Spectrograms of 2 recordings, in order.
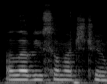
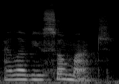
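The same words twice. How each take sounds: First: Said in the usual way. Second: Hushed, tender bedtime voice; soft mother. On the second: Acted. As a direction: soothe a child to sleep. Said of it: "she said very softly".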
